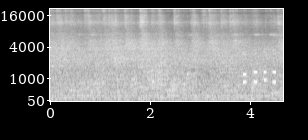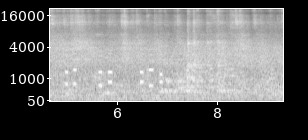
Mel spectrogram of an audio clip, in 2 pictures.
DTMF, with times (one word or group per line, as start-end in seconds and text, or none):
3.9-4.5 7808
5.0-5.2 56
5.6-5.9 28
6.5-6.9 837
